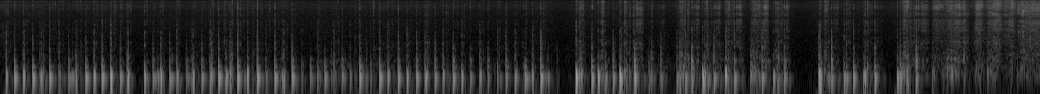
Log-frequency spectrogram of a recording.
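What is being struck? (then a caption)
Woven straw hat. A hollow, light-colored woven straw fedora with a black band is held against the side of the head and scratched with fingers and nails. The result is a rapid, dense run of dry, low-heavy rasping strokes, broken by a few brief pauses. The strokes fade softer near the end.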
